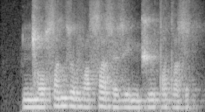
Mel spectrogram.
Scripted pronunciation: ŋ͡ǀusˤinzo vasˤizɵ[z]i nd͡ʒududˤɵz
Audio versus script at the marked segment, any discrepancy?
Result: no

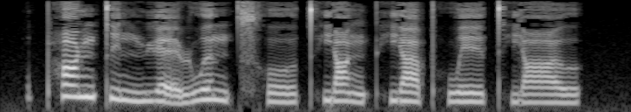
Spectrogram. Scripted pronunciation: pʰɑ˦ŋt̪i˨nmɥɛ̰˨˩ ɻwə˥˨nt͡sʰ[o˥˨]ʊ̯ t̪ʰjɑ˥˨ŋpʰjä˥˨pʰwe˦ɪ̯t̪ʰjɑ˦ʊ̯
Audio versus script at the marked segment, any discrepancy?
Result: yes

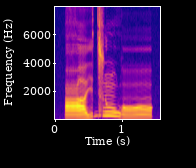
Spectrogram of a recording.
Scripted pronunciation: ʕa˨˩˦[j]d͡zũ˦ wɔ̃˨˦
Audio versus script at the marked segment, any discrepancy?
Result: no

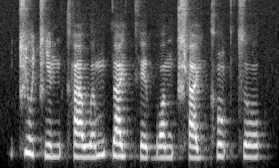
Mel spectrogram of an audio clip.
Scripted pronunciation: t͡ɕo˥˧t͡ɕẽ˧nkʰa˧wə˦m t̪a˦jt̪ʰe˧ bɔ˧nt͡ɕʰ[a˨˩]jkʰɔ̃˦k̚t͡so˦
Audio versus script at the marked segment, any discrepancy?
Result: yes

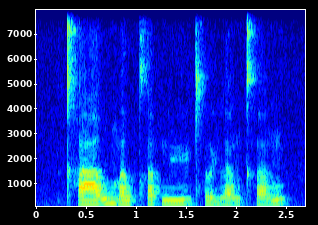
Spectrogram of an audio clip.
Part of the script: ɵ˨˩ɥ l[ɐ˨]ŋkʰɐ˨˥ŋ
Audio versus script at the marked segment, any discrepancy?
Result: yes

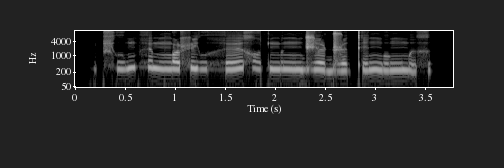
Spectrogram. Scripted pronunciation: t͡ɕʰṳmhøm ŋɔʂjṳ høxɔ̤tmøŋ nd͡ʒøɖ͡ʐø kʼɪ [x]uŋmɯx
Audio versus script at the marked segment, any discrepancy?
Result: yes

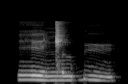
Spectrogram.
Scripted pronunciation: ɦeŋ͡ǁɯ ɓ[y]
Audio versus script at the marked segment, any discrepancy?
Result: no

